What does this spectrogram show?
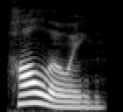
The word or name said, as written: hollowing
